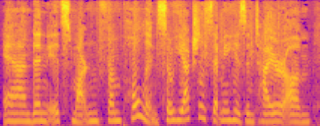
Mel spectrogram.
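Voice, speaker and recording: A woman's voice: mid-range voice, moderate pace. A woman co-hosting a casual podcast, chatting and reading out listener emails. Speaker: podcast co-host.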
